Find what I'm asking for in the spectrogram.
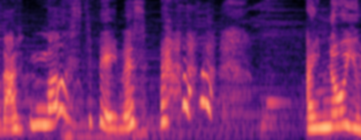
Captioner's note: giggles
